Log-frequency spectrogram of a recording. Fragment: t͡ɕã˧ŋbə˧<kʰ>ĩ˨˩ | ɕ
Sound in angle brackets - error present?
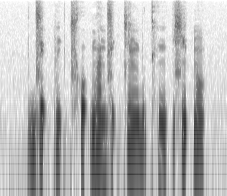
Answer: no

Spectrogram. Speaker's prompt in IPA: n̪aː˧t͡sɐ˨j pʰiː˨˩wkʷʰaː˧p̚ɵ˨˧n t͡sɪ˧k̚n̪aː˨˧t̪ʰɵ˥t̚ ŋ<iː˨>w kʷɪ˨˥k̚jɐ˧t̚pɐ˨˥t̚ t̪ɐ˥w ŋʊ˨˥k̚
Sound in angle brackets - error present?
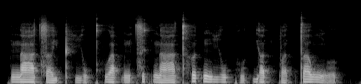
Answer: yes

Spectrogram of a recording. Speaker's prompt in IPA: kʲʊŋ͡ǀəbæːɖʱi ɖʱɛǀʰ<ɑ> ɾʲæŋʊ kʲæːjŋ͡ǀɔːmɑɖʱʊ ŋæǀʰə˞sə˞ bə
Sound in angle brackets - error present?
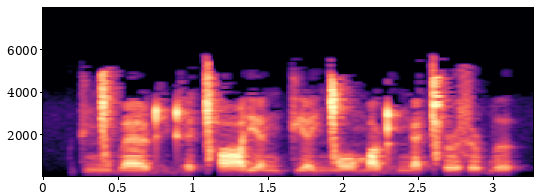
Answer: yes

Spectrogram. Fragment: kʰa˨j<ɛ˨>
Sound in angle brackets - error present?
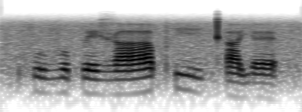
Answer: no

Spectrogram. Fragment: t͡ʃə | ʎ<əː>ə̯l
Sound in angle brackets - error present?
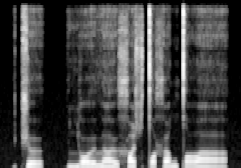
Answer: yes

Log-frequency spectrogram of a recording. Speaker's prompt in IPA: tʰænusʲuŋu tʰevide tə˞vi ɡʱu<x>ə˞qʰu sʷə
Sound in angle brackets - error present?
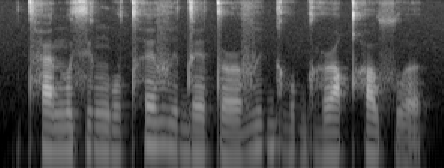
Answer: yes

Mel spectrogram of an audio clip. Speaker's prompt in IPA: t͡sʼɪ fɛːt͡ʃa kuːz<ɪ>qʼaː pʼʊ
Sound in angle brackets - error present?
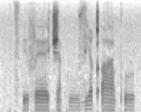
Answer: yes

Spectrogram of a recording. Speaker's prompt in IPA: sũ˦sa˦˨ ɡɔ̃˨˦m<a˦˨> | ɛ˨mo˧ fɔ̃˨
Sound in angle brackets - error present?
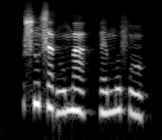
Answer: no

